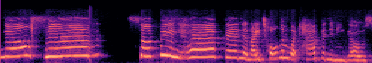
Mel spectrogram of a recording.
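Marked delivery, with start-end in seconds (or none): 0.0-3.3 mock very high, loud, sobbing, bawling wail. Retelling coming into the advisor's office after finding out, retelling bawling. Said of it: "I came into his office bawling".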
